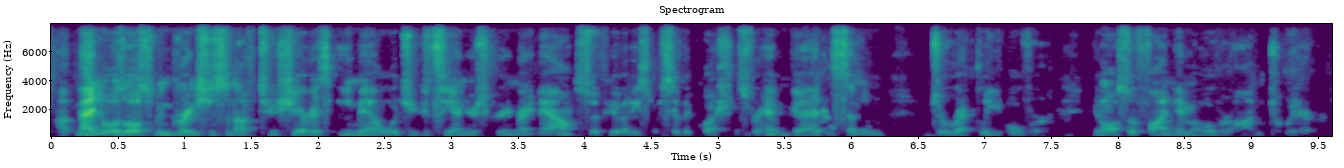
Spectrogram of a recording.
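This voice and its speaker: A man's voice: fairly low pitch, fast, a bit bright, a little hiss or hum, low-quality recording. A man hosting and moderating a webinar, delivering formal, polished closing remarks. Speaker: host and moderator.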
